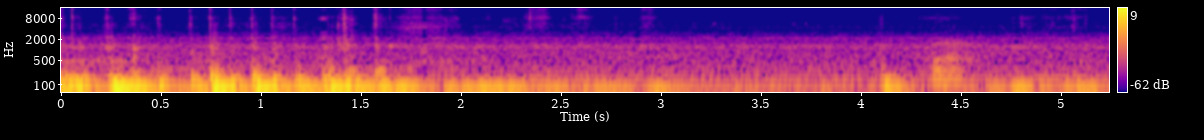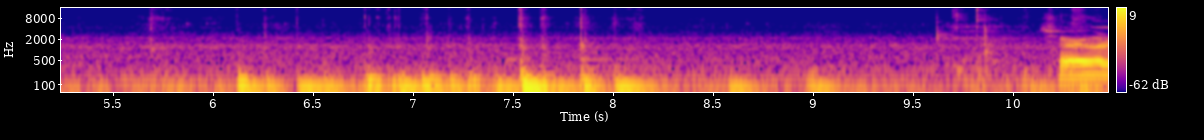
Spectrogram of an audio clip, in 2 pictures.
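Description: Soft, irregular computer keyboard typing in short clusters of clicks, close but faint, with a voice speaking intermittently over the keystrokes.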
